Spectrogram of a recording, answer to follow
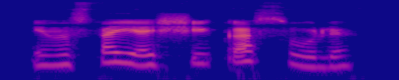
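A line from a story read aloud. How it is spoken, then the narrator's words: Gloomy agreement. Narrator (Russian): мрачно поддакнула я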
